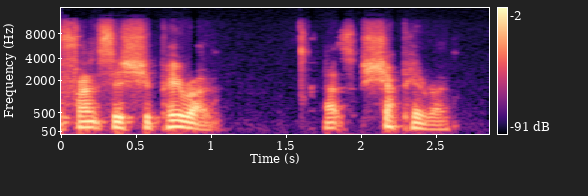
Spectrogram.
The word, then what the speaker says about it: Shapiro: developed by a lady called francis shapiro that's shapiro pronounced it properly and what she noticed is that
